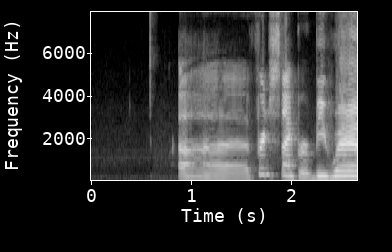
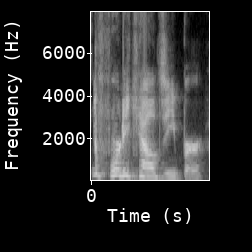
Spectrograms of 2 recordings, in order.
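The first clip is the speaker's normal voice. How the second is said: normal talking voice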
